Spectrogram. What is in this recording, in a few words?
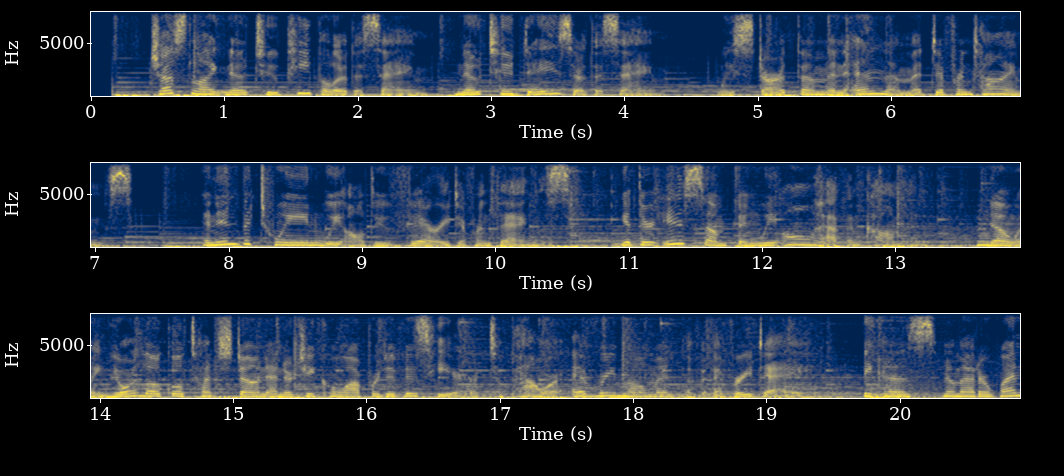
Electric Audio Ad; Bon Homme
